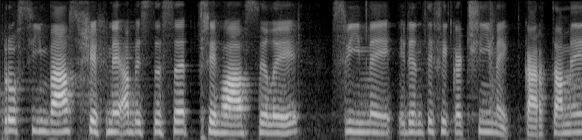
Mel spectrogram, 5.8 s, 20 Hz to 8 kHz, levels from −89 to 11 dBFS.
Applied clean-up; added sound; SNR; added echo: neural mask model RNNoise.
